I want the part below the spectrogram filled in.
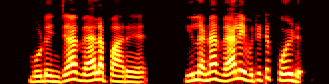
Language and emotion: Tamil, angry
